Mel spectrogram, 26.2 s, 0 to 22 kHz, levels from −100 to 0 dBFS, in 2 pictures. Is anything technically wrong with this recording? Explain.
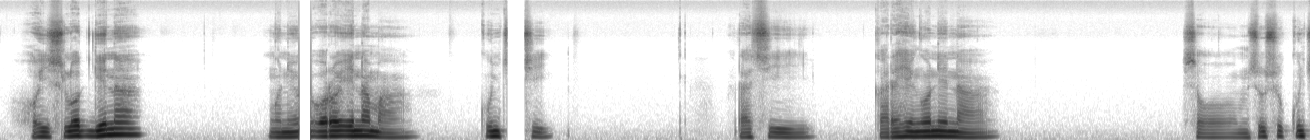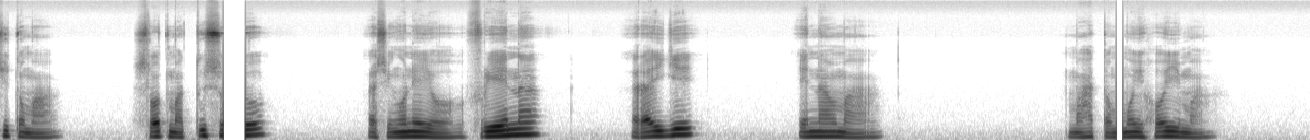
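Yes. The speech drops to dead silence four times, at 2.99–3.11 s (120 ms), 5.07–5.25 s (184 ms), 15.33–15.56 s (223 ms) and 24.26–24.33 s (65 ms), then resumes abruptly. The likely cause is a Bluetooth stall: radio interference delays packets, the receiver's playout buffer empties, and output halts until retransmitted data arrives. The result is clean gaps of varying length rather than crackle or distortion.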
